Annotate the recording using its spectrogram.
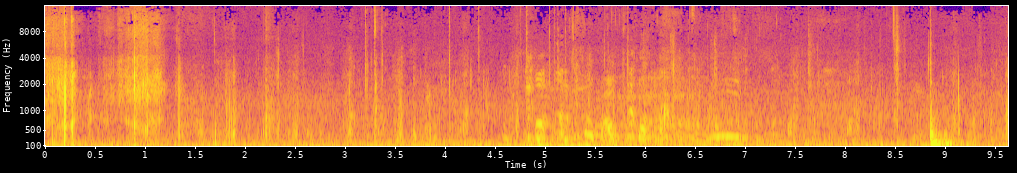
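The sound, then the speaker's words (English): Someone bites into a crisp apple, then chews steadily with wet, crunchy sounds, ending with another sharp crunch near the end. “You guys have to be patient now while I chew this up, okay?”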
